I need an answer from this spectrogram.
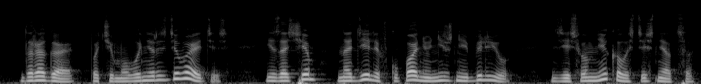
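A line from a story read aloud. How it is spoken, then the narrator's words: Pleasant low womanly laugh. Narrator (Russian): Женщина рассмеялась приятным низким смехом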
